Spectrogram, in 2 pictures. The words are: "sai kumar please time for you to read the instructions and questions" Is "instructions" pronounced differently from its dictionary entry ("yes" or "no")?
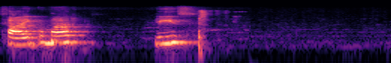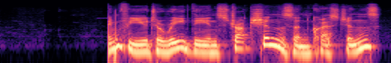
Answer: no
